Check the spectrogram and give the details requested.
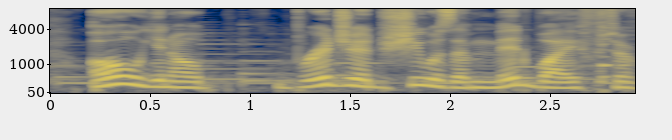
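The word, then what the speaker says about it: Brigid: associated with the goddess bridgid or that's kind of the current name for her but I think it's breed is how you say it I don't know too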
